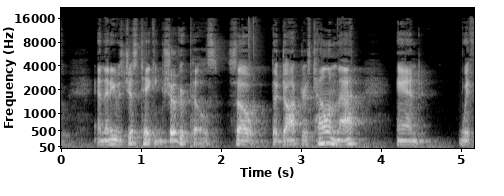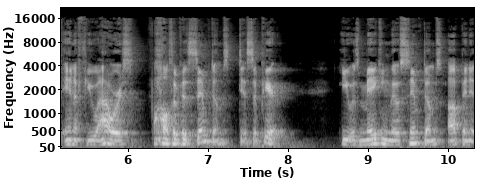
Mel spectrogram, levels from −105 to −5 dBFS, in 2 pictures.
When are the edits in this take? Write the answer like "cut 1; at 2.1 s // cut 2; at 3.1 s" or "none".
none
